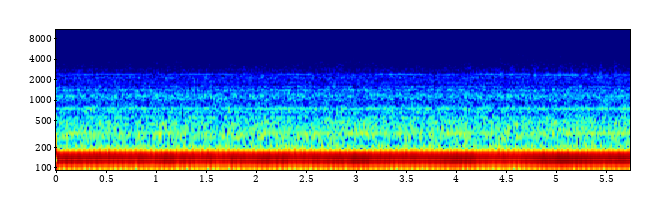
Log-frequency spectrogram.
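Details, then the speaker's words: 2005 6.0 Powerstroke diesel, hard cold start after about five hours plugged in (breaker blew) and a battery charge; once started it settles into a smooth, steady idle, constant low drone, no stumbling or knocking, normal idle. "Started. Fucking rough. There. Running perfect now. All she needed was a little extra juice."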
